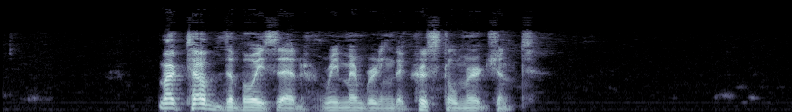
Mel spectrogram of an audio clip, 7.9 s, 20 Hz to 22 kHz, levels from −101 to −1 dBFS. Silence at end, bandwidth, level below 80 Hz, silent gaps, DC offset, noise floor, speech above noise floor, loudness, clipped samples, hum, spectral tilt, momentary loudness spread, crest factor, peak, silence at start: 2.6 s; 7.4 kHz; -58 dBFS; none; under 0.1%; -86 dBFS; 64 dB; -21 LUFS; under 0.1%; none; -4 dB/octave; 14 LU; 24 dB; 0 dBFS; 1.6 s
